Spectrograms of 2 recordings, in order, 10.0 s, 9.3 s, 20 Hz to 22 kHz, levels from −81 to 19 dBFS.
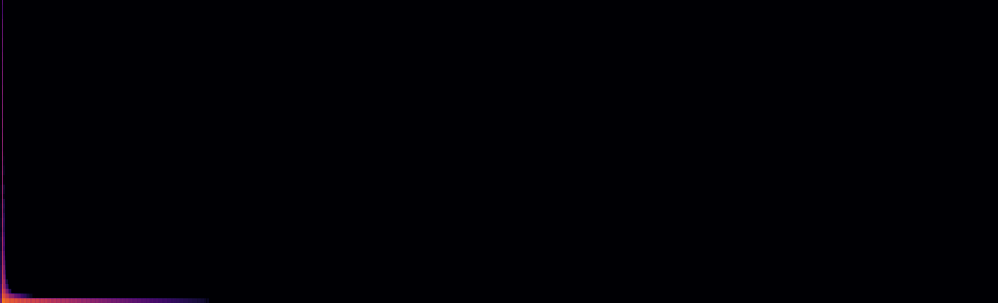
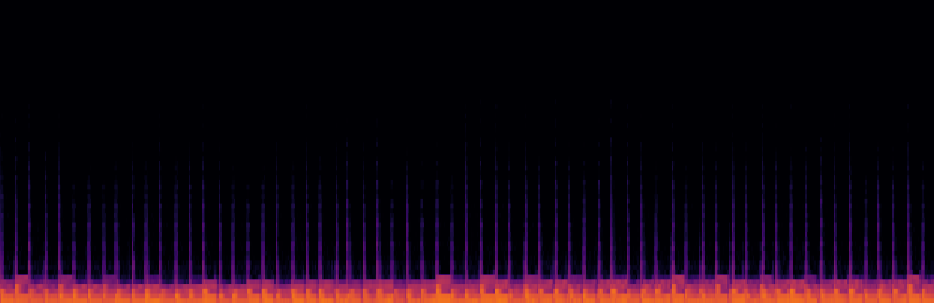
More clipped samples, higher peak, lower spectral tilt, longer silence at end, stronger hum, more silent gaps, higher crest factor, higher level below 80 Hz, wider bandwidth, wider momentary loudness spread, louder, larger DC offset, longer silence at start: neither; about the same, -2 dBFS vs -2 dBFS; second, -7.5 dB/octave vs -10.5 dB/octave; first, 8.95 s vs 0 s; neither; neither; first, 32 dB vs 14 dB; about the same, -54 dBFS vs -58 dBFS; second, 0.7 kHz vs 6 kHz; first, 25 LU vs 3 LU; second, -27 LUFS vs -18 LUFS; neither; about the same, 0 s vs 0 s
